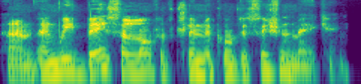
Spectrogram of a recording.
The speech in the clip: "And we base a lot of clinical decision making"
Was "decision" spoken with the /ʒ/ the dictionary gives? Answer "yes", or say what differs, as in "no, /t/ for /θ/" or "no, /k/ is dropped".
yes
